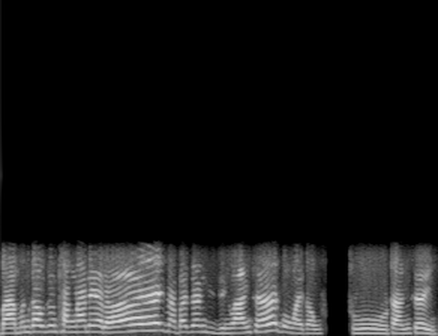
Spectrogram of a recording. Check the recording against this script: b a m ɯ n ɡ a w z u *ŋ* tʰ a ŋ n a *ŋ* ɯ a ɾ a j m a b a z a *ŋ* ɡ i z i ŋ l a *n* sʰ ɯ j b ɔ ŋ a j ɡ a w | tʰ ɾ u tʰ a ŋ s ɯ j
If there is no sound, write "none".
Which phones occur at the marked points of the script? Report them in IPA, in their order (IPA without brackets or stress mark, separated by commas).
ŋ, n, ŋ, ŋ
